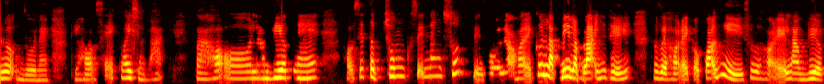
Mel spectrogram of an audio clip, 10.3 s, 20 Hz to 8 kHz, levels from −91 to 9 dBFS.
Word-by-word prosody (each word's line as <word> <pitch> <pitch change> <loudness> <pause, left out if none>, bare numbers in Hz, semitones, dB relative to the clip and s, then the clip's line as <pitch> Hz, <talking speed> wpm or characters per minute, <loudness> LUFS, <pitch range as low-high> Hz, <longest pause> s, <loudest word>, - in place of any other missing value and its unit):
lượng 235 -3 +1
rồi 180 -1 -5
này, 175 0 -10 0.3
thì 195 - -13
họ 190 0 -5
sẽ - - -8
quay 250 0 +3
trở 215 - -9
lại 190 - -14 0.4
và 220 -2 -6
họ 245 +4 -2 0.3
làm 235 0 -1
việc 255 0 +7
nè. 240 +2 +1 0.4
Họ - - -6
sẽ 285 - -6
tập 285 -1 +2
trung, 310 +1 +1
sẽ - - -6
năng 315 +1 -5
suất 390 +5 -1 0.2
để - - -5
rồi 205 0 -5
là - - -4
họ 230 - 0
lại - - -3
cứ 365 - +2
lặp 355 - +8
đi 285 +3 +7
lặp 245 -3 +6
lại 225 +1 +5
như 255 +2 -2
thế, 230 +3 0 0.3
xong 235 - -3
rồi 210 -3 +4
họ 200 0 -2
lại - - -2
có - - -2
quãng 240 +9 +2
nghỉ, 205 - +3
xong 250 +4 -5
rồi 225 - -6
họ - - -4
lại - - -1
làm 205 -2 -1
việc. 220 -4 +5
235 Hz, 270 wpm, -21 LUFS, 205-260 Hz, 0.4 s, lặp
